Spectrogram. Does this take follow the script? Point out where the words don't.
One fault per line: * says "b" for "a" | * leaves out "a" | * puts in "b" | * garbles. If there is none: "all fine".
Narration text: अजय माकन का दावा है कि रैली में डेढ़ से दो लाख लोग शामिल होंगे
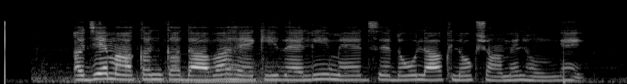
* leaves out "डेढ़"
